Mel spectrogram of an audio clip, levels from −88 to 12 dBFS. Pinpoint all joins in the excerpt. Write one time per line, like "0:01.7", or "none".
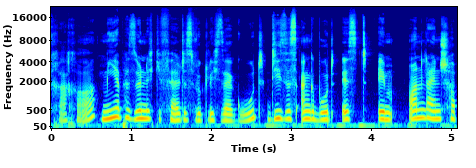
0:02.1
